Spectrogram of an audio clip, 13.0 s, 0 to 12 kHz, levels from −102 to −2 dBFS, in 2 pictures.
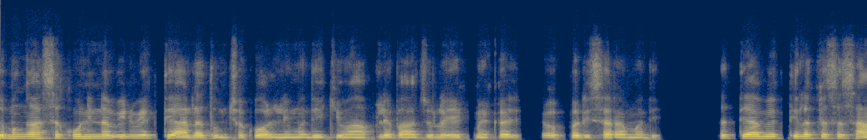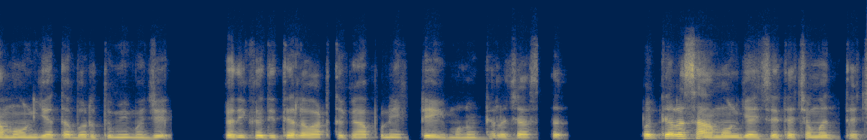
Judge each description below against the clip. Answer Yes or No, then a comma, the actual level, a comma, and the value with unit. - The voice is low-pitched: Yes, low, 130 Hz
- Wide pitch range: No, average, 2.8 semitones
